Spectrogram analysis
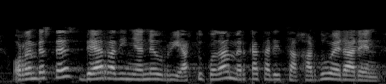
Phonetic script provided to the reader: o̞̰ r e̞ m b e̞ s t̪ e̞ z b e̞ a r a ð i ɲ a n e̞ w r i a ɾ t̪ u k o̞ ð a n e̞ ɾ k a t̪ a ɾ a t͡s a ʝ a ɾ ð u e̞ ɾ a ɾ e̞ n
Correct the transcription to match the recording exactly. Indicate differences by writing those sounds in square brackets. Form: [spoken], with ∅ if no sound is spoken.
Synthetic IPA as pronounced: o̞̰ r e̞ m b e̞ s t̪ e̞ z b e̞ a r a ð i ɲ a n e̞ w r i a ɾ t̪ u k o̞ ð a [m] e̞ ɾ k a t̪ a ɾ [i] t͡s a ʝ a ɾ ð u e̞ ɾ a ɾ e̞ n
